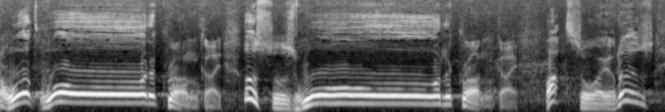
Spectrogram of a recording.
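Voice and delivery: slow, booming TV anchor sign-off; Walter Cronkite impression. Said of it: "That fucking Walter Cronkite".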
